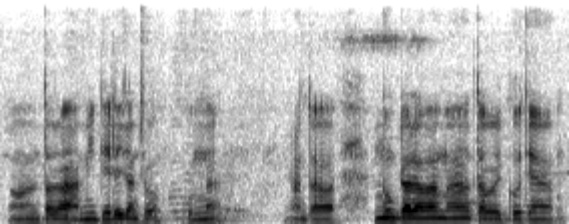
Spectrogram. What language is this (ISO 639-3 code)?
nep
